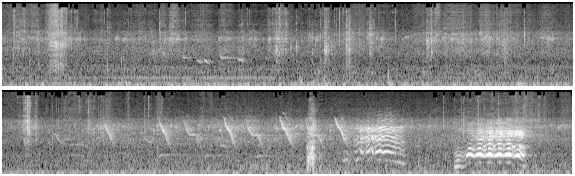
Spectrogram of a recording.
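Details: Village baby goat, mostly quiet at first with faint clicks and rustles, then a run of loud, quavering bleats building toward the end.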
